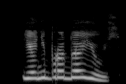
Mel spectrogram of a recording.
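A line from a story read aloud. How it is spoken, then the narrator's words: Sobbing. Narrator (Russian): сообщила, всхлипывая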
